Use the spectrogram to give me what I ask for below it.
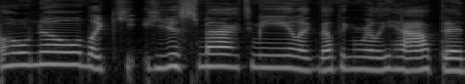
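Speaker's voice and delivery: mock-scared, fearful-sounding delivery. Retelling own reply to someone pushing for a campus police report, retelling own scared reply. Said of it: "I'm scared".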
